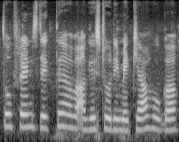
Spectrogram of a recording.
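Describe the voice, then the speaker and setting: A woman's voice: fairly high pitch, fairly even intonation, fairly quick, darkish tone, muffled recording. A woman casually narrating a romantic story, conversational, with fillers.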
